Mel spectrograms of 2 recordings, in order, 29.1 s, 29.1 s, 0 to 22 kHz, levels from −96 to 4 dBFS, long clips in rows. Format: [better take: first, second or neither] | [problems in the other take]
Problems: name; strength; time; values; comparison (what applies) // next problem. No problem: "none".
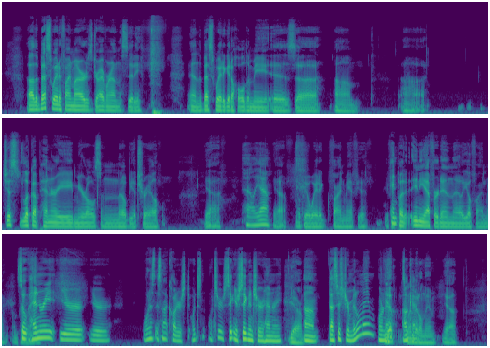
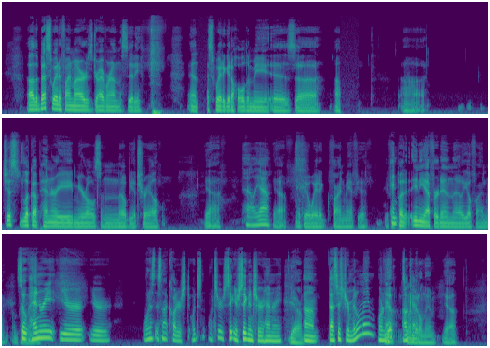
first | audio cutting out; at 4 s and at 7 s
